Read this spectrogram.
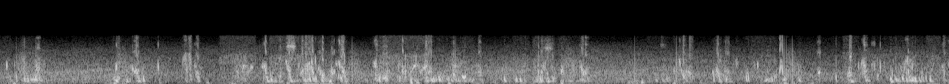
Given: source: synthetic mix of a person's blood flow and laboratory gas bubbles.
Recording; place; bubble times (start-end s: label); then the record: Doppler ultrasound of blood flow; subclavian vein
0.03-0.47 s: bubbles
1.10-1.49 s: bubbles
1.55-1.63 s: bubbles
1.81-2.04 s: bubbles
2.18-3.51 s: bubbles
3.71-4.85 s: bubbles
4.99-5.29 s: bubbles
5.32-5.94 s: bubbles
6.46-6.96 s: bubbles
7.09-7.40 s: bubbles
7.43-7.91 s: bubbles
7.96-8.04 s: bubbles
8.16-8.23 s: bubbles
8.32-9.50 s: bubbles
From the record:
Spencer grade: 4 (maximum detectable bubble signal sounding continuously throughout systole and diastole of every cardiac period, and overriding the amplitude of the normal cardiac signals); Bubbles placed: anywhere in the cardiac cycle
